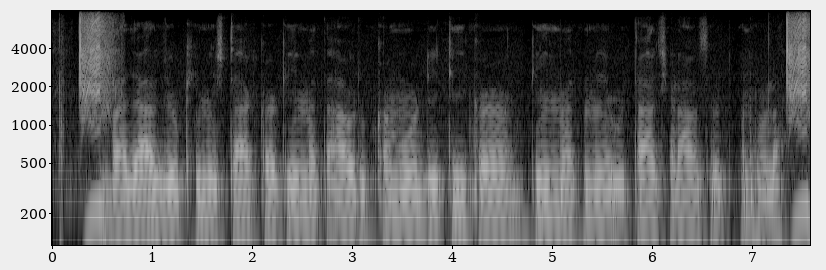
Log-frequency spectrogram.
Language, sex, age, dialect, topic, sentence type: Bhojpuri, male, 25-30, Western, banking, statement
